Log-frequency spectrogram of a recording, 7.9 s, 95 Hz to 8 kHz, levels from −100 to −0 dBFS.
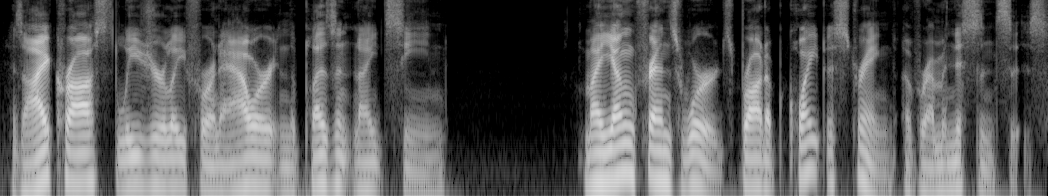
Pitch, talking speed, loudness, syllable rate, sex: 105 Hz, 175 wpm, -23 LUFS, 5.0 syllables/s, male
